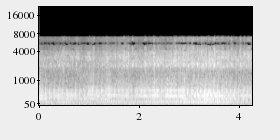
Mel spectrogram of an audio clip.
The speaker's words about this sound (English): see how those bombing planes are circling? Yes. Both the bombers and scouts are concentrating. One's coming this way.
